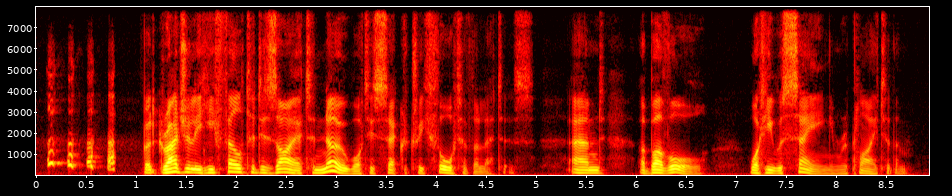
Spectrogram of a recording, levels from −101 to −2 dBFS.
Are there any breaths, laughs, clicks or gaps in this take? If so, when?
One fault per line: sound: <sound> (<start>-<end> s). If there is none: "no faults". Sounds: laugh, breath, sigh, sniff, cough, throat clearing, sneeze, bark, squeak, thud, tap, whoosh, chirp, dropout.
sound: laugh (0.1-0.8 s)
